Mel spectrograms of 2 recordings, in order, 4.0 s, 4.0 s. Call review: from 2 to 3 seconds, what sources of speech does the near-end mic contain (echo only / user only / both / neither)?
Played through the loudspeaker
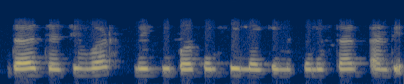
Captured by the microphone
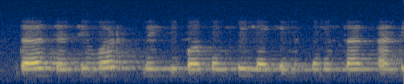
echo only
